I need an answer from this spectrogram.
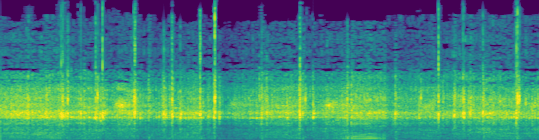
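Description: Enduro motorcycle engine heard from an onboard camera as the bike is ridden hard over a dirt trail, its revs rising and falling with the throttle and climbing sharply about three and a half seconds in. Frequent short clicks and knocks run through it.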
